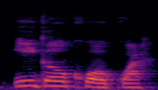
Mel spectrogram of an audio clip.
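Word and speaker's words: igụ akwụkwọ: Now, if you notice something, I'm dropping the A in Ah-Kwoe-Kwau because you have two words that come together.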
